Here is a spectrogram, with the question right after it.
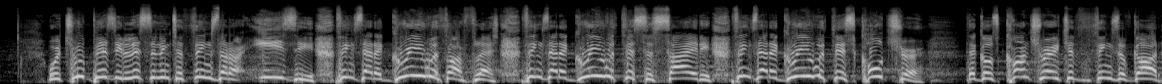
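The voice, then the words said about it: Loud, impassioned yelling sermon. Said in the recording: “I'm yelling ... I seem angry ... I just get a little bit passionate”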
